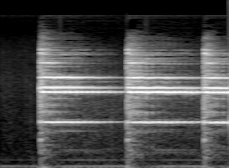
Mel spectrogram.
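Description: Small metal breakfast gong in a carved wooden stand, struck with a mallet twice about a second apart, with a third stroke right at the end, each stroke ringing on with a steady bell-like tone. It is a call to breakfast.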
